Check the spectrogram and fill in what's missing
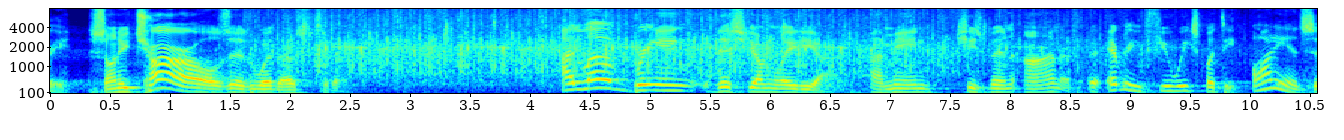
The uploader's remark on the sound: Live at the South Point Casino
